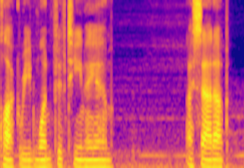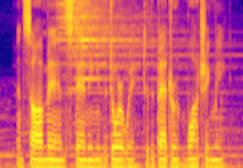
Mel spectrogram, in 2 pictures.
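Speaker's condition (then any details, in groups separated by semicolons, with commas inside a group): No condition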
